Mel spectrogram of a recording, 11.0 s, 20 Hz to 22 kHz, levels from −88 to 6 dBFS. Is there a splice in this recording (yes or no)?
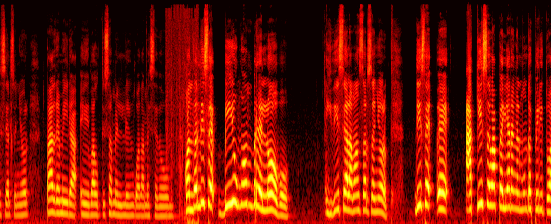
yes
